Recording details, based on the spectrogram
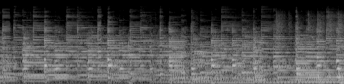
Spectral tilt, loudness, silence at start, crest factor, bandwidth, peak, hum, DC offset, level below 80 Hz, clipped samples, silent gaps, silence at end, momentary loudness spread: -4 dB/octave; -22 LUFS; 0 s; 16 dB; 16.5 kHz; -6 dBFS; none; 0.2%; -42 dBFS; under 0.1%; none; 0 s; 2 LU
